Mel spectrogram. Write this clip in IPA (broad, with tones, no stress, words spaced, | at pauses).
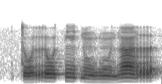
to˨˦ro˦tĩ˦ ɗũ˨βũ˨dã˦r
